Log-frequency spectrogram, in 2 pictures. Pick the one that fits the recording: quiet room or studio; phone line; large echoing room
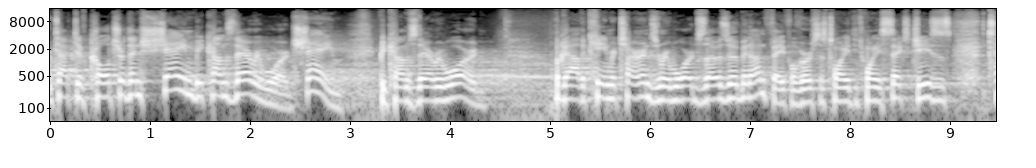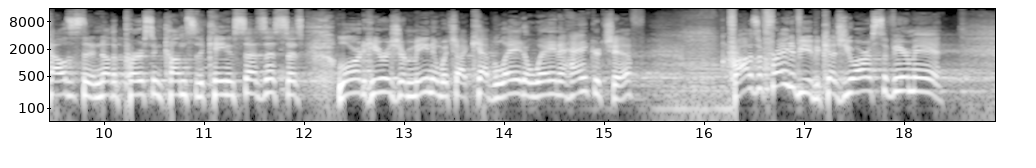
large echoing room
